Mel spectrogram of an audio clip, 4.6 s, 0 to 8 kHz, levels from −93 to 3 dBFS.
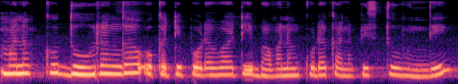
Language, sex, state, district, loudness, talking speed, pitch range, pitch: Telugu, female, Telangana, Hyderabad, -15 LUFS, 105 wpm, 215-250 Hz, 225 Hz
